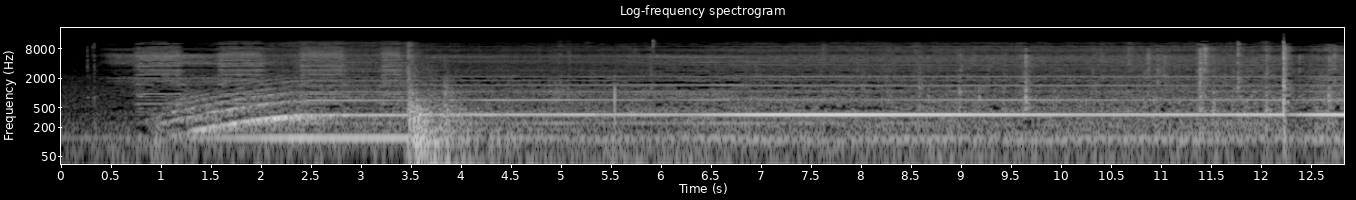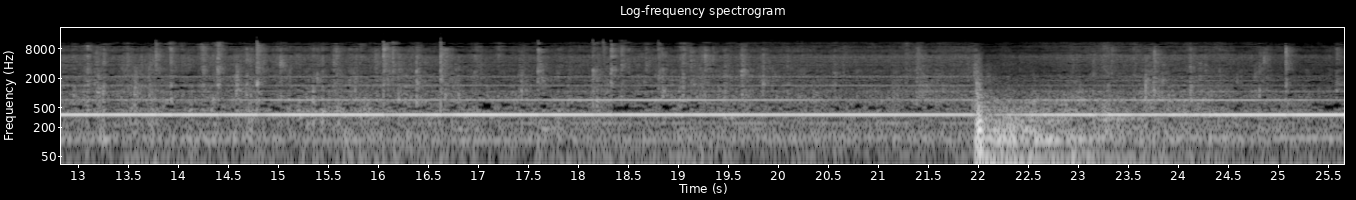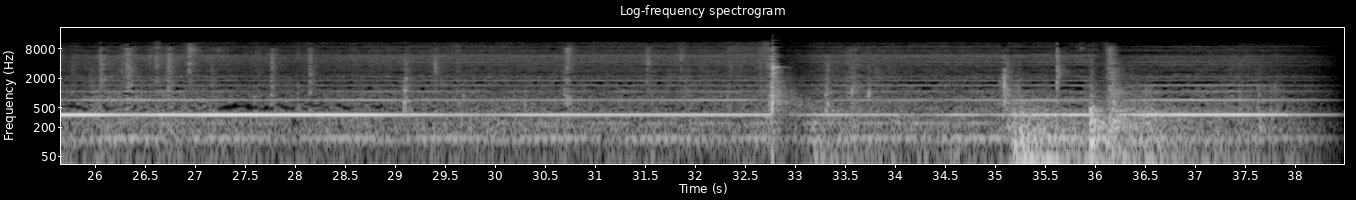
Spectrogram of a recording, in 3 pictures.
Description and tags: Trash Compactor
A monstrous machine
makes haste
with discarded waste.
garbage, crush, industrial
